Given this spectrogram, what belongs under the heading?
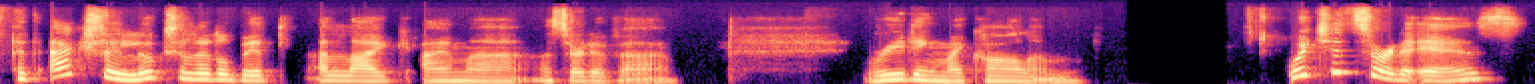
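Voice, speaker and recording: A woman from the Netherlands, a native Dutch speaker with a Dutch accent, giving a reflective, unscripted vlog monologue with halting, trailing phrases. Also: on the low side, big pitch swings, creaky. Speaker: spiritual vlogger.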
